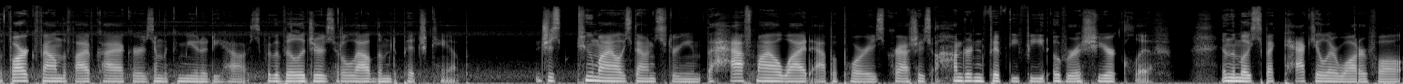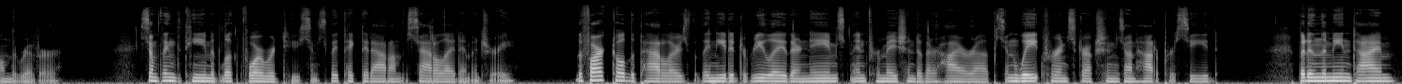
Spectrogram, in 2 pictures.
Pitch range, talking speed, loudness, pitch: 130-150 Hz, 190 wpm, -20 LUFS, 140 Hz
